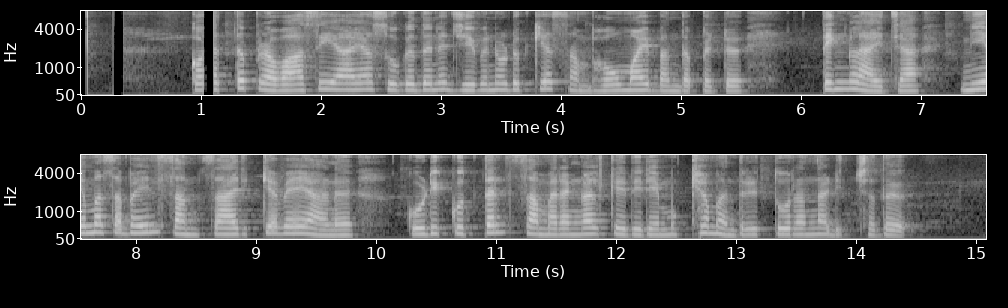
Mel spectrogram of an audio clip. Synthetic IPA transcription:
ko̞ɾɐt̪ːɨprɐʋaːsijaːjɐsuɡɐd̪ɐnɐd͡ʑiːʋɐno̞ɽukːijɐsɐmbʱɐʋumaːjibe̞nd̪ʱɐpːe̞ʈːɨ | t̪iŋːɐɭaːjt͡ɕːɐ | nijɐmɐsɐbʱɐjilsɐmsaːɾikʲːɐʋejaːɳɨ | koɽikːut̪ːɐlsɐmɐɾɐŋːɐɭke̞ðiɾe̞mukʰjɐmɐnd̪rit̪urɐnːɐɽit͡ɕːɐðɨ

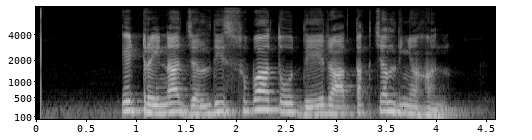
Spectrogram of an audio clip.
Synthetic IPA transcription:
eːʈɾeːnãːd͡ʒəld̪iːsʊbaːt̪õːd̪eːɾaːt̪ːəkt͡ʃəld̪ɪjãːɦən

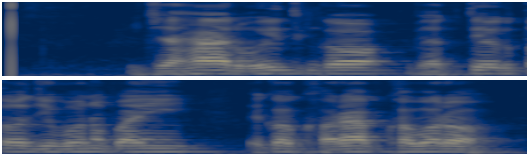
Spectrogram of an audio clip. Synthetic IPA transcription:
d͡ʒaɦaɾoɦit̪ŋkɔbjɔk̚t̪ijoɡt̪ɔd͡ʒibɔnɔpaĩekɔkʰɔɾabkʰɔbɔɾɔ

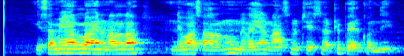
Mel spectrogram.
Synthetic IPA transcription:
iːsɐmɐjaːlːoːaːjɐnɐnɐlːɐ | niʋaːsaːlɐnunilɐjɐɐnaːsɐnɐmt͡ʃe̞ːsinɐʈlupe̞ːɾkond̪i

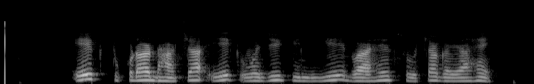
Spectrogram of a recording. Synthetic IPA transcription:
eːkʈʊkɽaɖʱãːt͡ʃaʔeːkʋɐd͡ʒəkeliebaːɦɪɾsoːt͡ʃaɡɐjaɦɛː

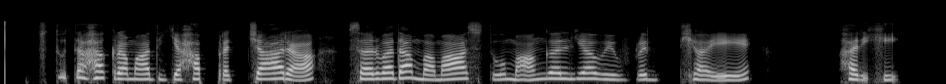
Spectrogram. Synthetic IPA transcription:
st̪ut̪ɐhɐkɾɐmaːd̪jɐhɐ̆pɾɐt͡ʃaːɾa | sɐɾʋɐd̪ɐmɐmaːst̪umaːŋɡɐljɐʋiʋɾɪd̪ʱjɐjeː | hɐɾihi

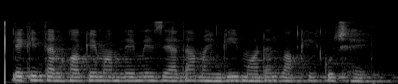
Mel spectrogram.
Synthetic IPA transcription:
leːkɪnt̪ɐnxakemaːmlemẽzjaːd̪amɐ̃ɦɪ̃ŋɡimɔːɖəlʋaːkikʊt͡ʃʰɦɛː

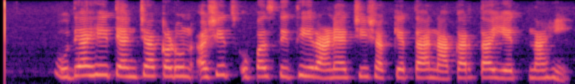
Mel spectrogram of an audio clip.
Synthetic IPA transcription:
ud̪jaɦiːt̪jaɲt͡ɕjakəɽuːnəɕiːt͡supəst̪ʰit̪iːɾaɳjat͡ɕiːɕəkjət̪anakaɾt̪ajet̪̚naɦi

